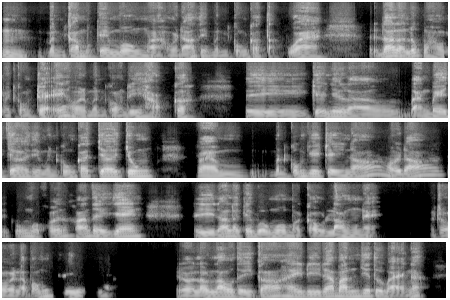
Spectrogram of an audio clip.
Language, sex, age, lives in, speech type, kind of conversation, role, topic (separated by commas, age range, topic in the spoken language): Vietnamese, male, 20-24, Vietnam, conversation, advice, user, Làm sao để đặt mục tiêu tập luyện thực tế và dễ duy trì?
